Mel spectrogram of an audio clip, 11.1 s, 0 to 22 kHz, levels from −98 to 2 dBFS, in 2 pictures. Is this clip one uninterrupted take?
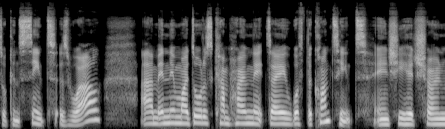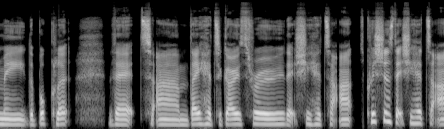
yes; 0 cuts

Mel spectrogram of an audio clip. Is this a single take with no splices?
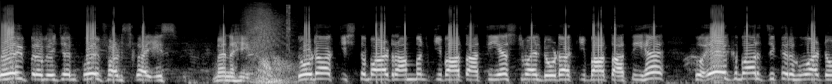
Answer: no; 1 cut; at 2.8 s

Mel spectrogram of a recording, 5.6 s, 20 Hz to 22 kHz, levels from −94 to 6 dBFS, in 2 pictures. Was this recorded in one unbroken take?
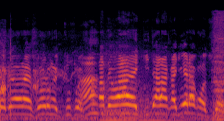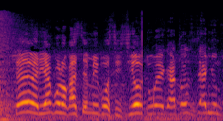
no; 3 cuts; at 1.2 s, 2.8 s, 4.6 s

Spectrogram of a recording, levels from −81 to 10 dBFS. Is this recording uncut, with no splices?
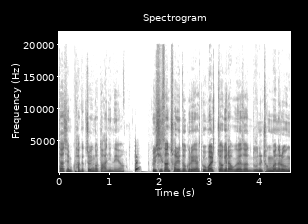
no; 2 cuts; at 1.5 s, 2.8 s

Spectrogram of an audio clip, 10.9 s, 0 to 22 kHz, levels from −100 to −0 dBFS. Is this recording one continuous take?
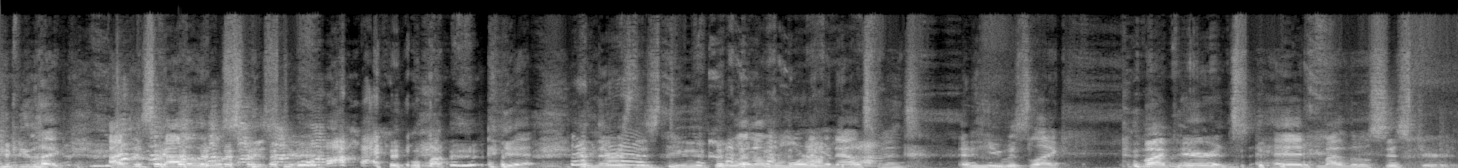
no; 2 cuts; at 5.3 s, 8.4 s

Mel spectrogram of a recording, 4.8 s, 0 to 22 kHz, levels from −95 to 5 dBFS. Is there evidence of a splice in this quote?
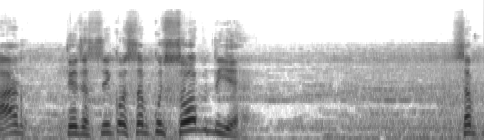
no; 0 cuts

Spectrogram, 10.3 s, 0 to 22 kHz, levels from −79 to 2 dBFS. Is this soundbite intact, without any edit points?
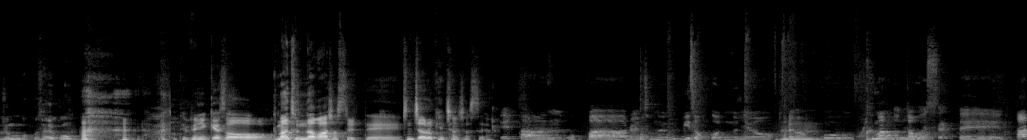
yes; 0 cuts

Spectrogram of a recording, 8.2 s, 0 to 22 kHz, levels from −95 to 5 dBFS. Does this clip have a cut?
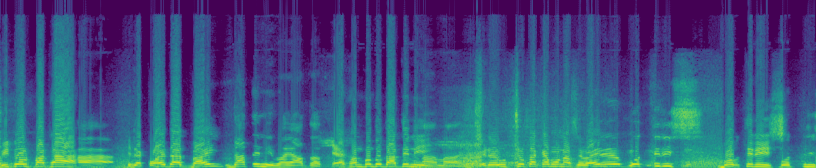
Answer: no; 0 cuts

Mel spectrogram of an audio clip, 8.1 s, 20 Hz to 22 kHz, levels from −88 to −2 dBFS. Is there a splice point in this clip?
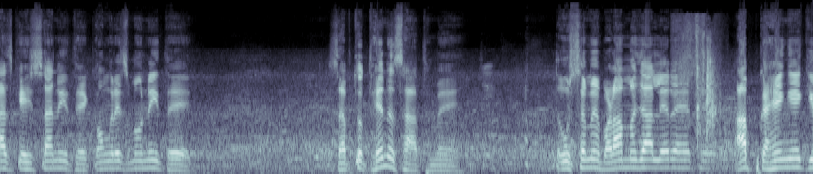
yes; 1 cut; at 7.0 s

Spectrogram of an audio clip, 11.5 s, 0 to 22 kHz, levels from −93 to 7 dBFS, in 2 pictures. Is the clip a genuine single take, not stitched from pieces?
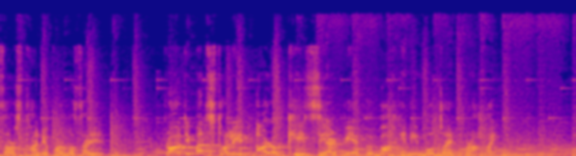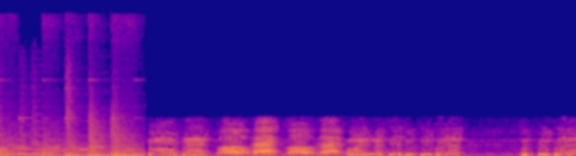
yes; 0 cuts

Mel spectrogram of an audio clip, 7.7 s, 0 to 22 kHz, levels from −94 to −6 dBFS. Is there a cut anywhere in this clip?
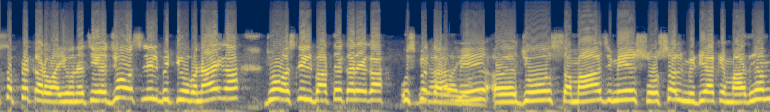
yes; 1 cut; at 4.5 s

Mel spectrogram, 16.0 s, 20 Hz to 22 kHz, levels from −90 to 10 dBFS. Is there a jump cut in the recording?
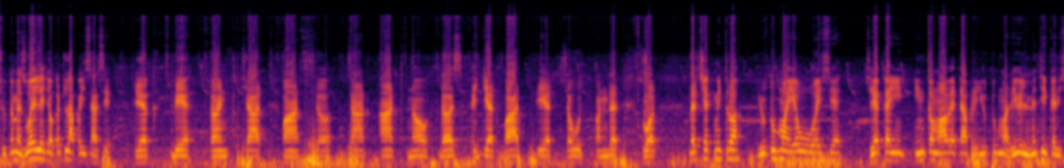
no; 0 cuts

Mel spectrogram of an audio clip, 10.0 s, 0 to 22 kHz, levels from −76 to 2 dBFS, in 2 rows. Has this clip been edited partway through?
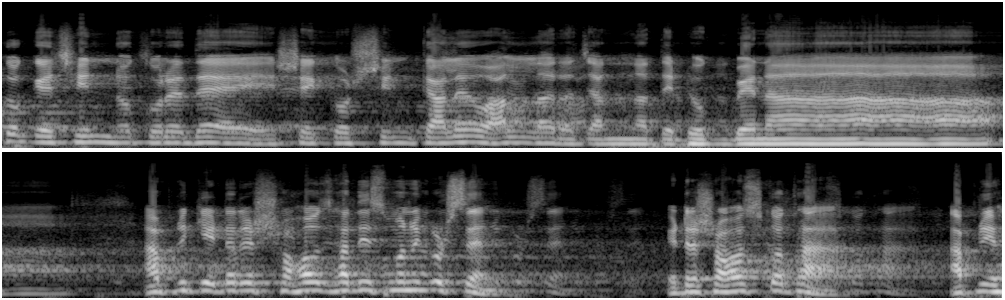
no; 0 cuts

